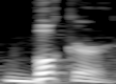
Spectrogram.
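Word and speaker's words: Beuker: Paige Booker. Beckers. Becker. So close. I keep getting It's B E U K E R. It's spelled a little differently, but sounds more like Booker.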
